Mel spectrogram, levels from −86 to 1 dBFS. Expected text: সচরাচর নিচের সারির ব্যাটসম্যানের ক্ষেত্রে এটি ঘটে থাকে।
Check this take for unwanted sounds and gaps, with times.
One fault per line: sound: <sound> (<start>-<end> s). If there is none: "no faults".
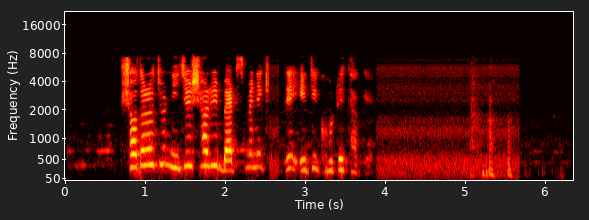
sound: dropout (2.6-2.7 s)
sound: laugh (5.1-5.7 s)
